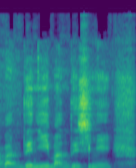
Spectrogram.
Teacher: 용언이 활용될 때 니은, 시옷 앞에서는 리을이 탈락하는 경향이 있습니다.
